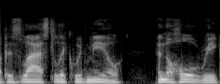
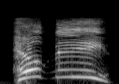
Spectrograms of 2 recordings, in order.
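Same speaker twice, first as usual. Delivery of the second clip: desperate cry. Acted. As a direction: shout up out of the grave. Dave buried, calling up.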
